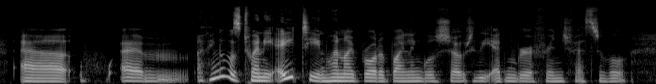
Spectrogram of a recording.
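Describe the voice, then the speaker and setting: The recording is very clean, with a silent background. The speaker talks in a Dublin accent. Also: woman, very deep, low pitch for a woman, fairly even intonation, moderate pace. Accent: Dublin Irish. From Ireland, Dublin. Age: 30s. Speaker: comedian and filmmaker. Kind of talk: casual interview.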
